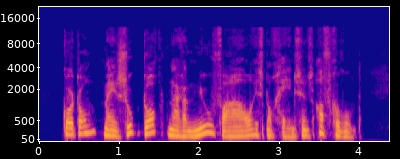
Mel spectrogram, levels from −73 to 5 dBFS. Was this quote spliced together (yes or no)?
no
